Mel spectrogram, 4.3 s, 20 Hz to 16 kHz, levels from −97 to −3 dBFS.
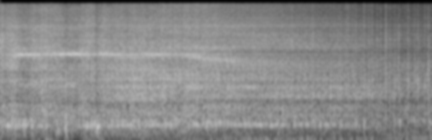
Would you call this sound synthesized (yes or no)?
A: yes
